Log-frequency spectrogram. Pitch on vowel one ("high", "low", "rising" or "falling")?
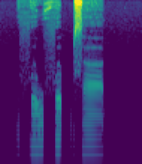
rising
